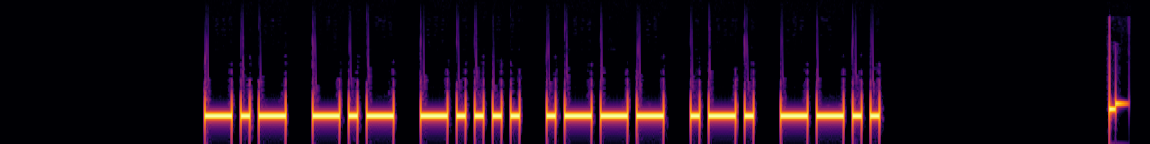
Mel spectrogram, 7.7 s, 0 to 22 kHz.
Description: Morse code, heard as a keyed tone, about 20 wpm, 700 Hz. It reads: KK6JRZ
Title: USA Call Signs Repeated 2x 20wpm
